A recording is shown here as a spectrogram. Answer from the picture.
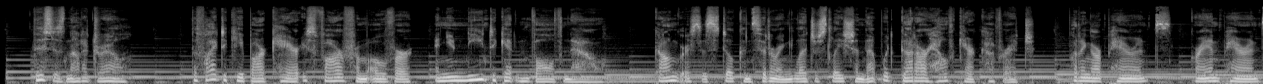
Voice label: concerned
